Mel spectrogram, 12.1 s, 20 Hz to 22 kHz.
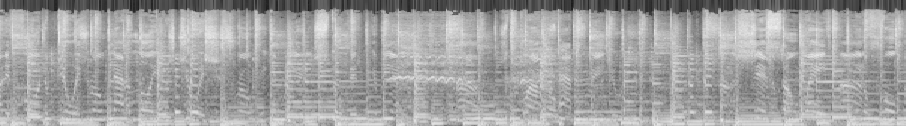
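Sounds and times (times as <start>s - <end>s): instrumental rock band music: 0.0s - 12.0s
sliding lead guitar note: 0.0s - 12.0s.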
